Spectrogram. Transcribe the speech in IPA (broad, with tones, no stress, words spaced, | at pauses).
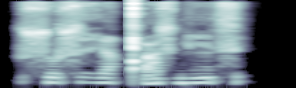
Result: su˦sɦi˦qʼø˦s ɡĩ˦s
